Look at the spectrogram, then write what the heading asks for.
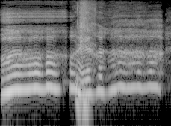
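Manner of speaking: high, long-held wail of wonder; mock starstruck "oh", drawn out high; Greg Brady moment. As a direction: hold it high like an inner fanfare. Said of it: "that Greg Brady moment".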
